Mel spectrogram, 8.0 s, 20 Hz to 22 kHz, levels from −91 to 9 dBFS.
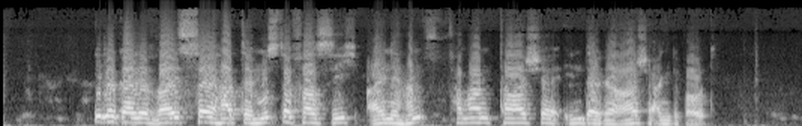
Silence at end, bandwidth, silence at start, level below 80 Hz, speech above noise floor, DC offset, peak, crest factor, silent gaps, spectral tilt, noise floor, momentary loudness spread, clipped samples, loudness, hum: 0.4 s; 16.5 kHz; 0.05 s; -36 dBFS; 27 dB; under 0.1%; 0 dBFS; 8 dB; none; -6 dB/octave; -34 dBFS; 6 LU; 1%; -7 LUFS; none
